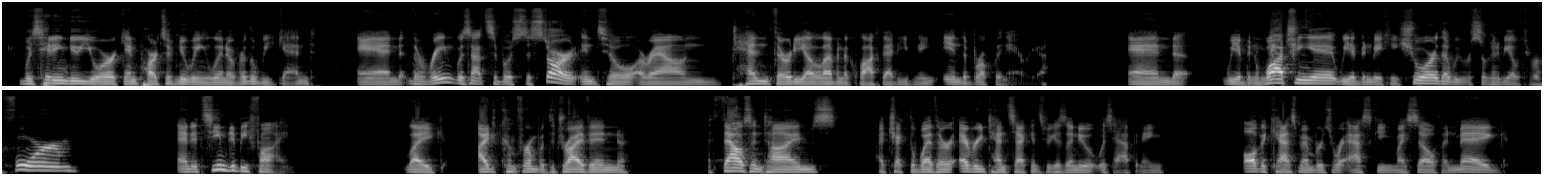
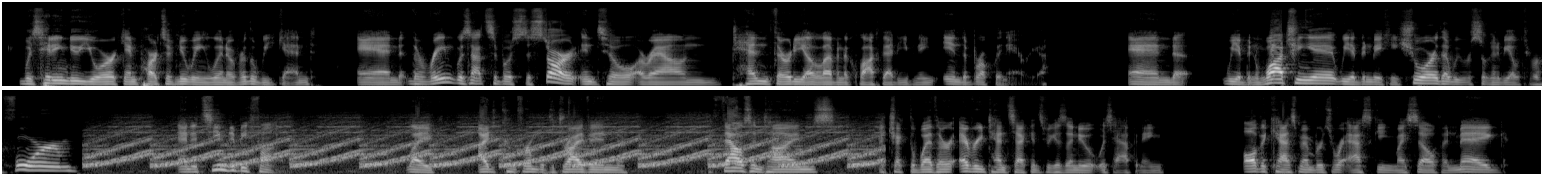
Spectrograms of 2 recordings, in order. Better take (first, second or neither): first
